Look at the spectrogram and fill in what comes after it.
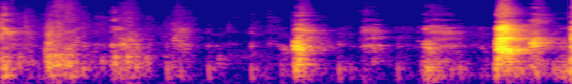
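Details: Shar Pei Yum Yum and Boston Terrier Bunny in their nightly after-dinner play session. Scattered growls and gruff barks come in uneven bursts separated by quiet pauses, and a louder, sharper bark closes the clip.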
